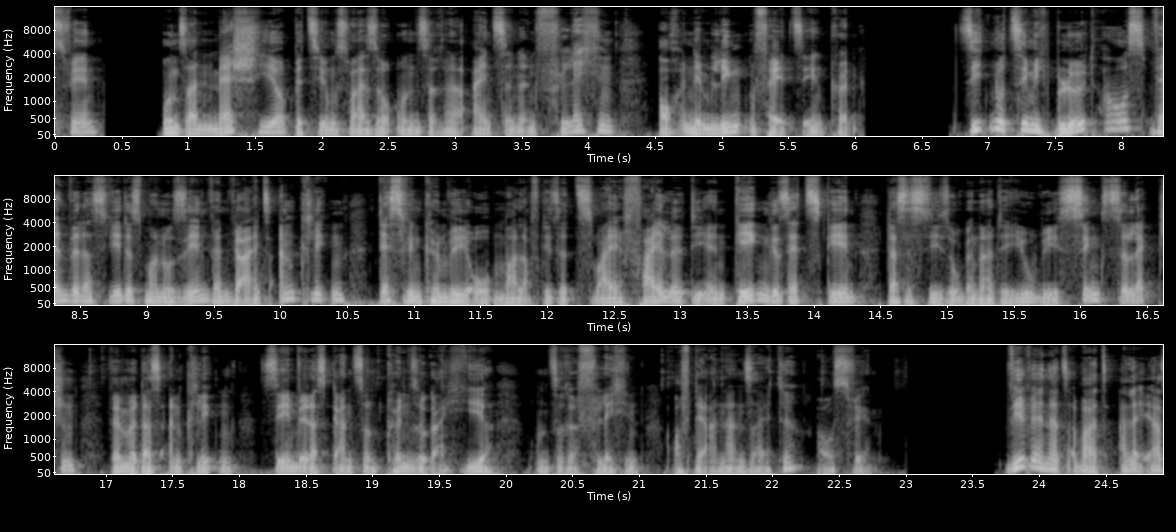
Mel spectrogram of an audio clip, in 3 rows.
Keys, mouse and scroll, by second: 1.9 right click, 3.1 middle click, 4.1 right click, 5.5 middle click, 8.1 right click, 8.8 right click, 9.2 right click, 18.8 click, 18.8 right click, 19.4 right click, 21.0 right click, 21.4 right click, 21.8 right click, 22.8 right click, 23.5 a, 23.6 a.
